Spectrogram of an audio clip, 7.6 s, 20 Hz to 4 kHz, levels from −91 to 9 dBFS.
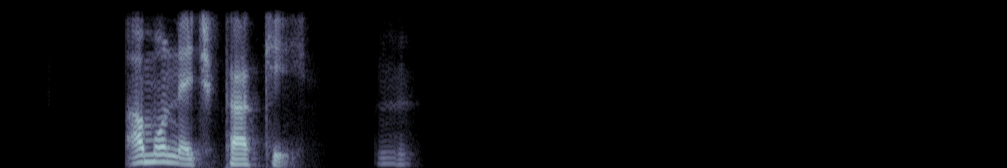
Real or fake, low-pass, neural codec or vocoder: fake; 3.6 kHz; codec, 16 kHz, 0.3 kbps, FocalCodec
